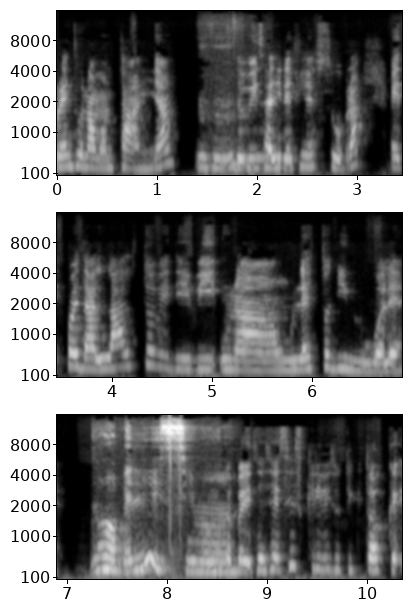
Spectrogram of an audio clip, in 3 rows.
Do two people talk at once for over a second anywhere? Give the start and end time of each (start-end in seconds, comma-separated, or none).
none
